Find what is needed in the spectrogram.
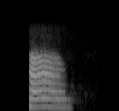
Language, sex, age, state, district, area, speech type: Hindi, female, 45-60, Bihar, Madhepura, rural, conversation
